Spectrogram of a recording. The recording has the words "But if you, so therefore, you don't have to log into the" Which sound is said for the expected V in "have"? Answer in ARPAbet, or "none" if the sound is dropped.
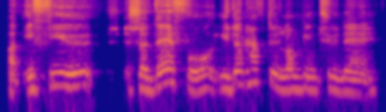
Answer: F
